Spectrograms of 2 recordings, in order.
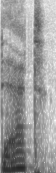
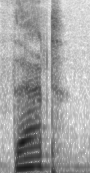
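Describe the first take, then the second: First: The word begins with a d sound. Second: The word begins with a th sound. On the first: "have a hard d or T sound" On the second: "words that begin with th"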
